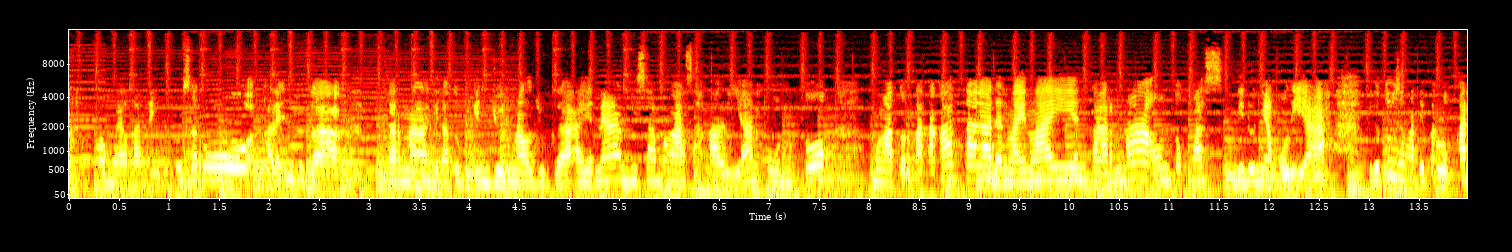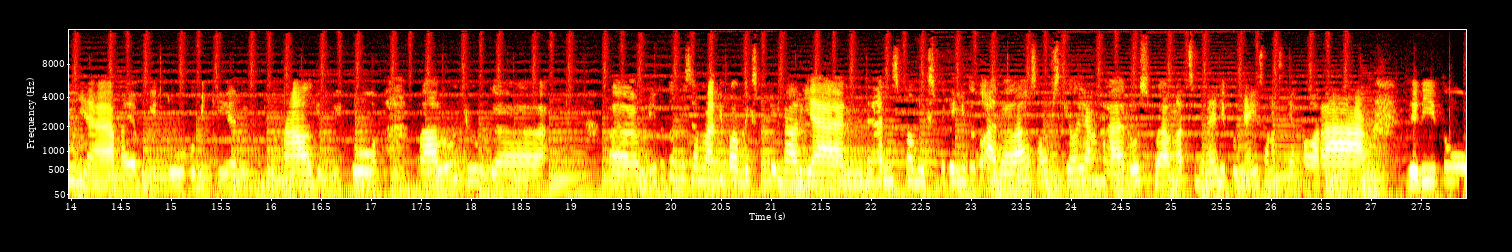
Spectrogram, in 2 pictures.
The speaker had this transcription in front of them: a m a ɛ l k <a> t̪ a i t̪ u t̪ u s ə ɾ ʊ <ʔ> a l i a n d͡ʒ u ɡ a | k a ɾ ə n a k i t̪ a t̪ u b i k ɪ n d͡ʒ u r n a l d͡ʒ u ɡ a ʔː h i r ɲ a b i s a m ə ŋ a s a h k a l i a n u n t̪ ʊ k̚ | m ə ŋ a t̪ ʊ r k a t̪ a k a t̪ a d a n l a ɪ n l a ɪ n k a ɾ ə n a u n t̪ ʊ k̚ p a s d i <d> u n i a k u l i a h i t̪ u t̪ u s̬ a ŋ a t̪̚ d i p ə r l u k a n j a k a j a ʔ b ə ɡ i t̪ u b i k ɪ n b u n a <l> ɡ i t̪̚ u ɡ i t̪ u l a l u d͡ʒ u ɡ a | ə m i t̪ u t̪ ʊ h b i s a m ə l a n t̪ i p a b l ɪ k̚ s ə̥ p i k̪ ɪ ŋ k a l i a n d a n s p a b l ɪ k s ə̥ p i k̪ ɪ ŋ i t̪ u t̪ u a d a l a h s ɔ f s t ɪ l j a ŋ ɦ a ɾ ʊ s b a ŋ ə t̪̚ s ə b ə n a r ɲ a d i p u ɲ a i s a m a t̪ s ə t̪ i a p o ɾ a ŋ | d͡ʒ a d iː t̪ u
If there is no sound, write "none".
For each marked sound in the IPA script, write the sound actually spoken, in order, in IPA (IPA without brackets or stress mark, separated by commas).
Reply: a, k, d, l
